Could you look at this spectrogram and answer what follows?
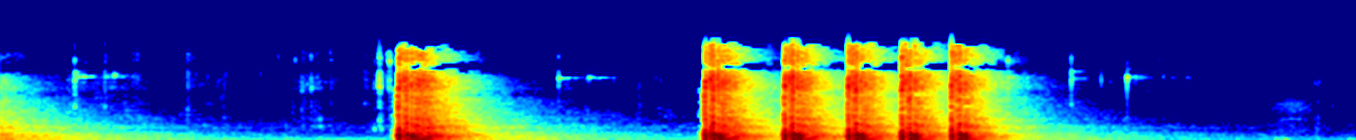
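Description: Pistol shots: a single shot about two seconds in, then a quick string of five shots about a second and a half later, each trailing off.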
